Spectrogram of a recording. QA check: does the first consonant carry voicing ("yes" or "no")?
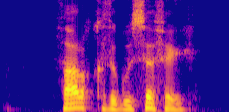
no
